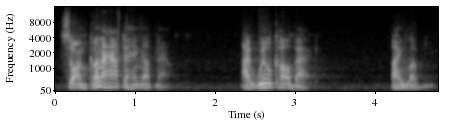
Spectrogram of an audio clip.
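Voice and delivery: a quiet firm boundary; gentle resolve fading softly to the end; firm but loving. Retold or imitated. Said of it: "a justice".

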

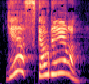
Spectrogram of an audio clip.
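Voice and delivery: high, loud, slow insistent urging. Acted. Wife urging her husband downstairs, loud and insistent. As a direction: push him out the door. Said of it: "she urged".

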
